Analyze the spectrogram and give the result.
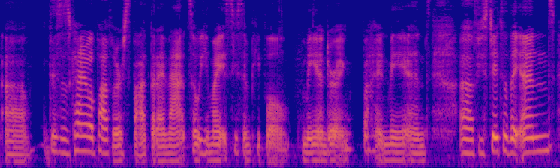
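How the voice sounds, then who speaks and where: Very creaky-voiced woman in a small trailer. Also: mid-range voice, no echo. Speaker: tarot reader and host. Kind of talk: casual spiritual check-in to viewers.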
